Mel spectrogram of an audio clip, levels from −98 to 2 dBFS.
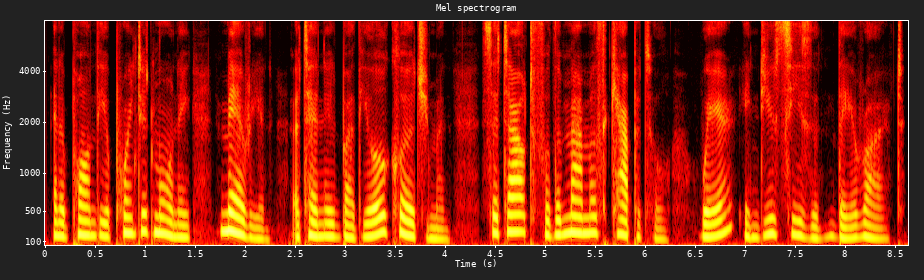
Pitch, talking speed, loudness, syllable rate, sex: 175 Hz, 160 wpm, -20 LUFS, 5.3 syllables/s, female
